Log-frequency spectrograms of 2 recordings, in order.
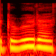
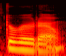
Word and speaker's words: Gerudo: was taken over by Garuda thieves and some people pronounce a Dorito it's Gerudo I don't [ __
